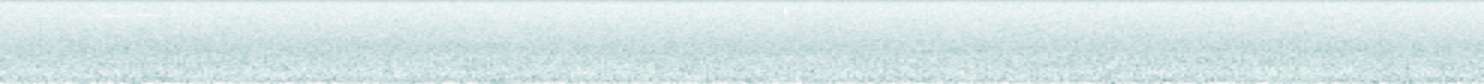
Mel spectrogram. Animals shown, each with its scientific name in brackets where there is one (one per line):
Blackpoll Warbler (Setophaga striata)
